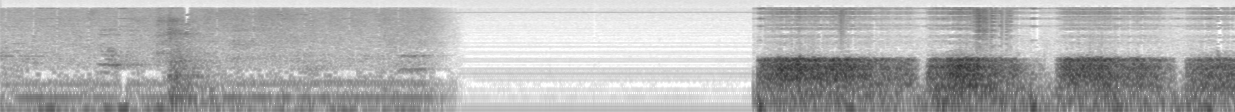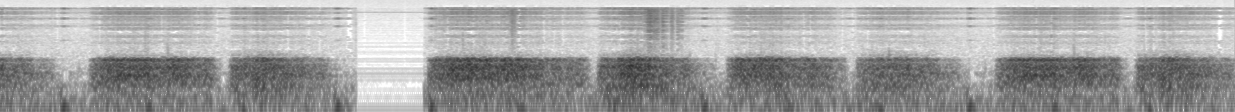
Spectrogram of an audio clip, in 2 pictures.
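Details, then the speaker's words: Normal breath sounds on lung auscultation, bilateral and symmetric, starting at the bases, patient breathing quietly with mouth open: soft, even, regular rushing breath sounds through a stethoscope. "L'auscultation pulmonaire est bilatérale et symétrique."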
